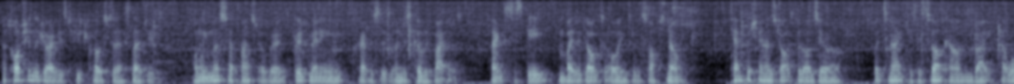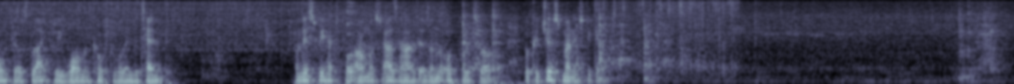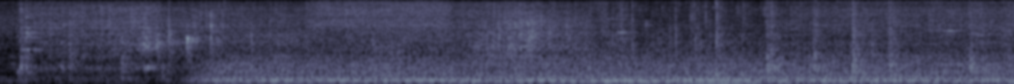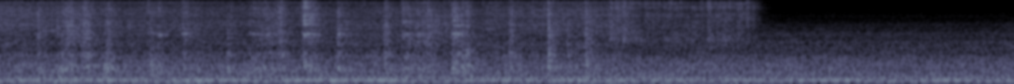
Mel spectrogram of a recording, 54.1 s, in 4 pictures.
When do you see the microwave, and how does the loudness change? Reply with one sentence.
You can hear the microwave from 29.4 to 54.0 s, at a steady volume.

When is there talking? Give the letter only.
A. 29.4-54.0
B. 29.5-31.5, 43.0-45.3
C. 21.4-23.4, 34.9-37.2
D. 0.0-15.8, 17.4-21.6
D.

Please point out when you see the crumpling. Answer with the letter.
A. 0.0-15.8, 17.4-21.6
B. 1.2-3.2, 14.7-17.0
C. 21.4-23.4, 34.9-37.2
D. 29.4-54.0
C.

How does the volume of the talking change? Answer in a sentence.
The loudness of the talking stays about the same.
